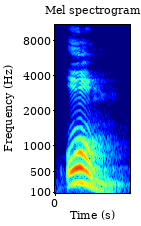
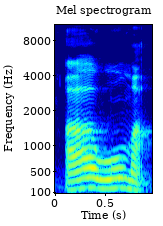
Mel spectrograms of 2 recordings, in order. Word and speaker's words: Om: If you want to compress the Vedas into one syllable, it is Om. Auma. Waking, dreaming, deep sleep. 3 syllables are combined to become Om.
